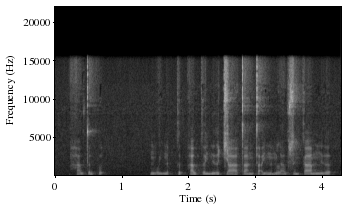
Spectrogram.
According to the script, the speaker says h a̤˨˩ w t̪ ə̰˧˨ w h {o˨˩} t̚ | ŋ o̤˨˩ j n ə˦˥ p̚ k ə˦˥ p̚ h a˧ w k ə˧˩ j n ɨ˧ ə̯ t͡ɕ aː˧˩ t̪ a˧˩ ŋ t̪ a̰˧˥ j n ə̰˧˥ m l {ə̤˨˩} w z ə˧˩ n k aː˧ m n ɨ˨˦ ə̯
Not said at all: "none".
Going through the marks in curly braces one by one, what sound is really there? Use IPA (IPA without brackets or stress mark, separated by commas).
o˨˩, a̤˨˩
